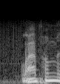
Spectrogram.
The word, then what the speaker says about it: Lapham: Lapham, is that how you say his name? – I believe so.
